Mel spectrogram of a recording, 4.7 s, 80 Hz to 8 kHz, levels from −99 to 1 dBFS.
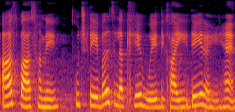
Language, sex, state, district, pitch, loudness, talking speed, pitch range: Hindi, female, Punjab, Fazilka, 230 Hz, -16 LUFS, 125 wpm, 210-265 Hz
